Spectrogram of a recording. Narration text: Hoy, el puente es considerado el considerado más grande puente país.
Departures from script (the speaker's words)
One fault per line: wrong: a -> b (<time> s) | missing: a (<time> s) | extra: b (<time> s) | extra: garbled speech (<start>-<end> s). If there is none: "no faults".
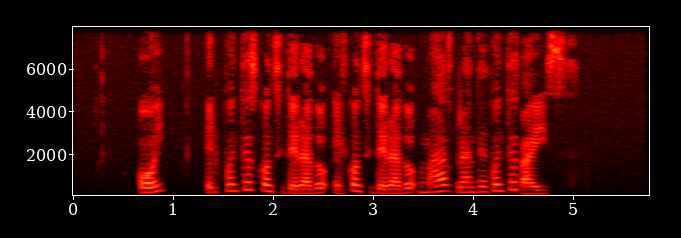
no faults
